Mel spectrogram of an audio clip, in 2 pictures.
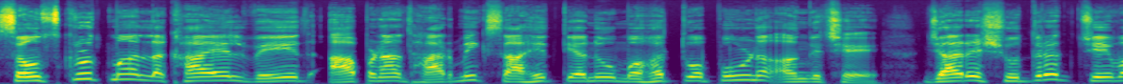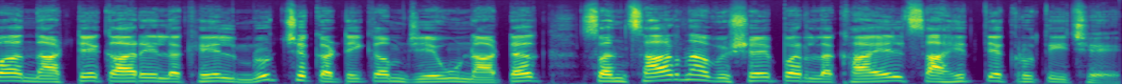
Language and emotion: Gujarati, neutral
